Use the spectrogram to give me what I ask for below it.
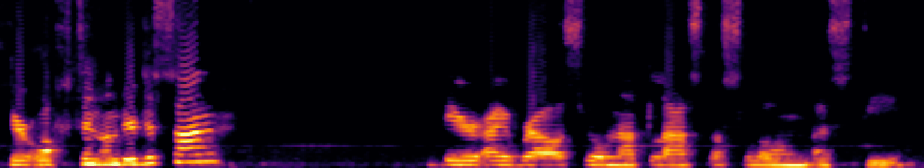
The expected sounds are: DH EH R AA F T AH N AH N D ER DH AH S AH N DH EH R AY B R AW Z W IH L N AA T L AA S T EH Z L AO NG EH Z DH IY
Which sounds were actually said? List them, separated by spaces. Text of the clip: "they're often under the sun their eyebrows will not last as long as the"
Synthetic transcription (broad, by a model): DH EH R AA F T AH N AH N D ER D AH S AH N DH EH R AY B R AW S W IH L N AA T L AA S T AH S L AO NG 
